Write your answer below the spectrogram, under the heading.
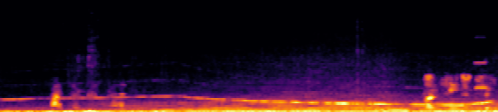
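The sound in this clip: A police car siren wails during emergency driving, its steady tone slowly gliding lower and then back up over a constant engine and road rumble, with a few short chirping bursts.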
